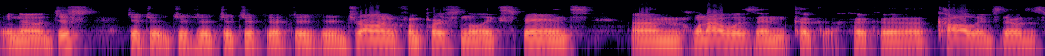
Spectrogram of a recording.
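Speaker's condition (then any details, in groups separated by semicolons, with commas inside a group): Stuttering; stuttering since very young age, covert stuttering through high school, sought help in college; pauses and breaks in speech due to stuttering, disfluent moments; parental pressure to control stuttering led to slower speech, more pausing; repeated sounds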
